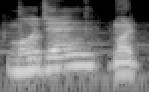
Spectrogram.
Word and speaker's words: Mojang: Mojang? Mojang, yeah. Dude, I've never heard it pronounced like he just did.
